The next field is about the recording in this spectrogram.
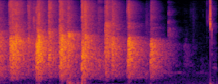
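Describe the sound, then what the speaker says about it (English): A handful of people clap in quick bursts at a high school, about eight uneven rounds of close, sharp hand claps that fade out, ending with a single louder smack. "Clap for her, she is good!"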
